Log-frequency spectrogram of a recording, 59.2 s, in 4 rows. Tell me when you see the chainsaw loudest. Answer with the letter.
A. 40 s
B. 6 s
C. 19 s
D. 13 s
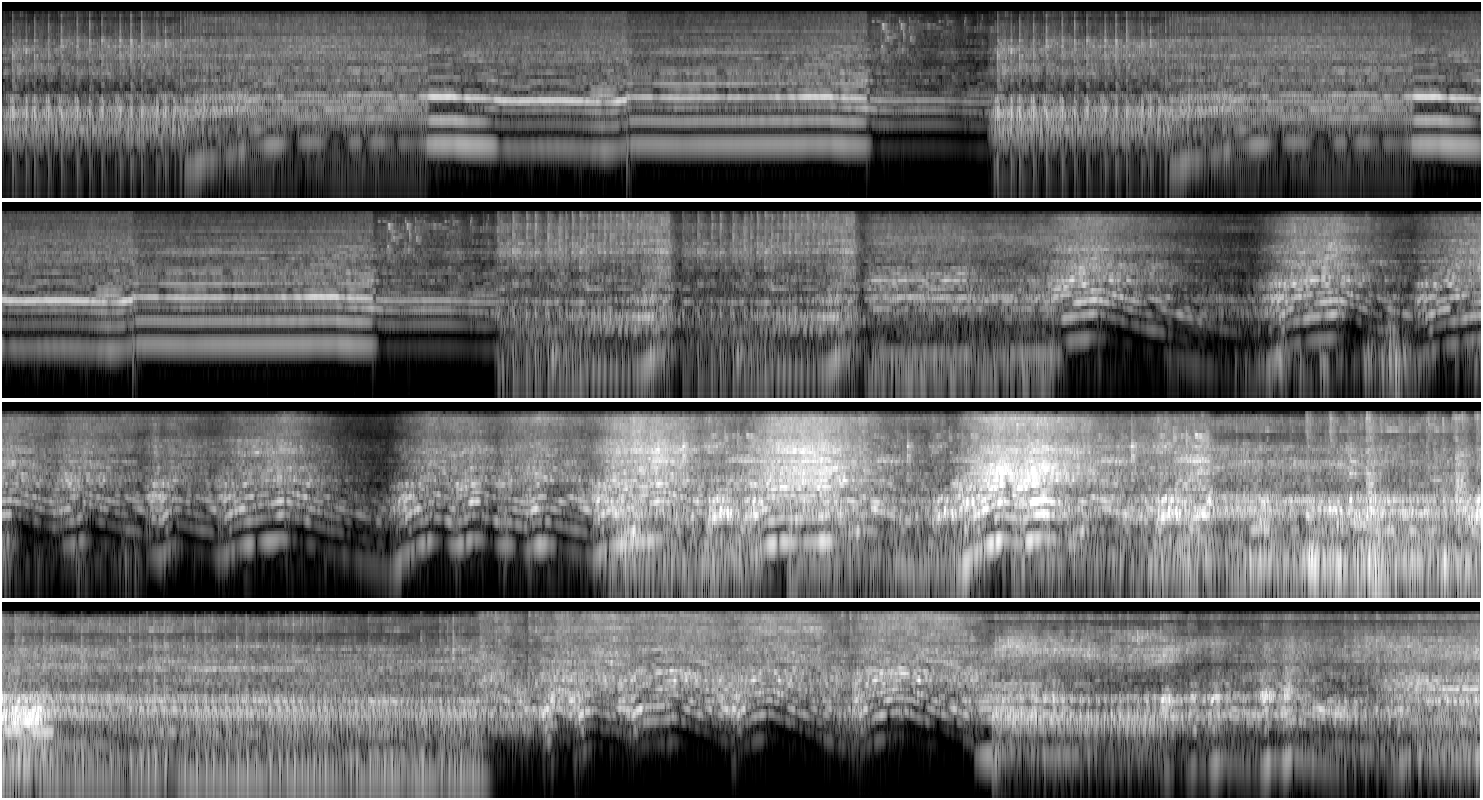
A.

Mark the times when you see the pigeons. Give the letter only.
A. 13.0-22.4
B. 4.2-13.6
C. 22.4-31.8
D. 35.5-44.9
D.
